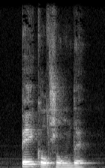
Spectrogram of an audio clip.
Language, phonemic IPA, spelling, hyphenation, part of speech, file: Dutch, /ˈpeː.kəlˌzɔn.də/, pekelzonde, pe‧kel‧zon‧de, noun, Nl-pekelzonde.ogg
- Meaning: a minor sin or inappropriate habit; a peccadillo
